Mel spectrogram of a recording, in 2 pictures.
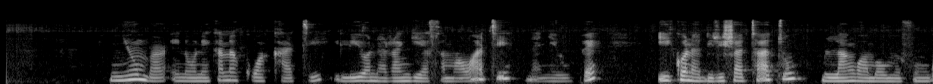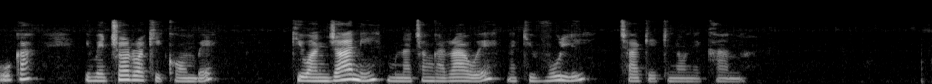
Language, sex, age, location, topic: Swahili, female, 25-35, Nairobi, finance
